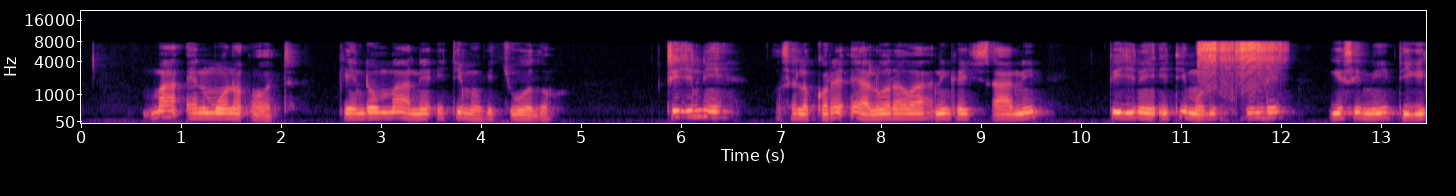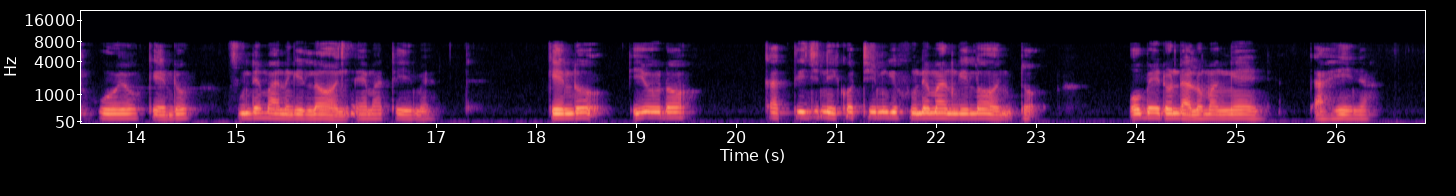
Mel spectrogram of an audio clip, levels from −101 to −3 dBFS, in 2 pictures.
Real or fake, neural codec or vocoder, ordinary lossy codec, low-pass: real; none; none; none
